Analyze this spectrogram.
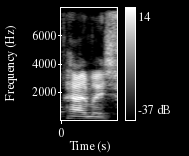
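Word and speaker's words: Padmé: And so when Padme shows up and she's like, "I'm the queen," I said that right because Padme yeah.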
